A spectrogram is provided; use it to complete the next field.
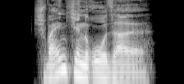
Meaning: inflection of schweinchenrosa: 1. strong/mixed nominative/accusative feminine singular 2. strong nominative/accusative plural 3. weak nominative all-gender singular
- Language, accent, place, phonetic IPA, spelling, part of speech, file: German, Germany, Berlin, [ˈʃvaɪ̯nçənˌʁoːzaə], schweinchenrosae, adjective, De-schweinchenrosae.ogg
